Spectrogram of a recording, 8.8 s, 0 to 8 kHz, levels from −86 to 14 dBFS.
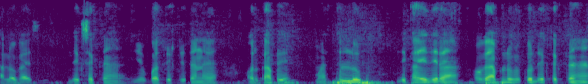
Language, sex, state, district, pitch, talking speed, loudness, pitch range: Hindi, male, Bihar, Araria, 115 Hz, 165 wpm, -19 LUFS, 110-130 Hz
